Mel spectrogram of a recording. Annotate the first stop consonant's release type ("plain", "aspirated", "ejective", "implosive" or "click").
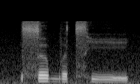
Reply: plain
